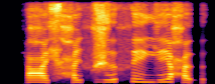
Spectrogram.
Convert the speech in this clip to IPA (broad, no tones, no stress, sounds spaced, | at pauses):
ʕ e x ħ i θ ʒ ə θ e j e ħ ə ʔ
